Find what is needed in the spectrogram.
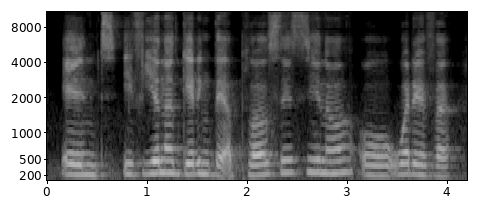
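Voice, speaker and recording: With a Zimbabwean accent, a woman talks at a fairly slow pace. Her pitch is fairly high. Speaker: motivational vlogger. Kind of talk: motivational talk. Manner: animated.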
